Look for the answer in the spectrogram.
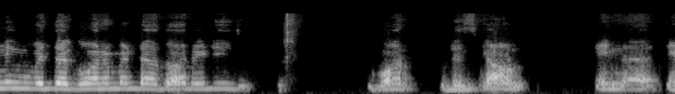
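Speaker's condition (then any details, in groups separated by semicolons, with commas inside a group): Motor neurone disease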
